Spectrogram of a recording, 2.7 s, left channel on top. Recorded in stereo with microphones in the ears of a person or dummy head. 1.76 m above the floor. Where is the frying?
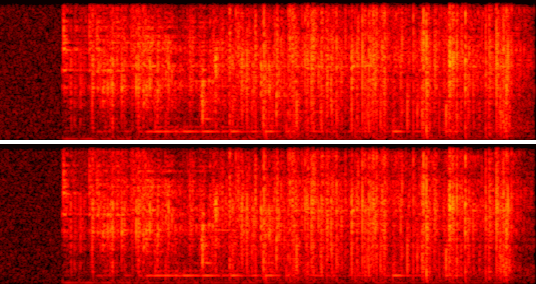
20° right (ahead or behind), 0.8 m.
